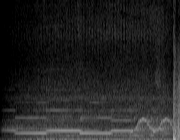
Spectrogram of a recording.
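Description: Police sirens sound during a manhunt, a wailing tone stepping between pitches and then sweeping up and down. It rings out clearly at a moderate distance before an abrupt loud burst at the end.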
